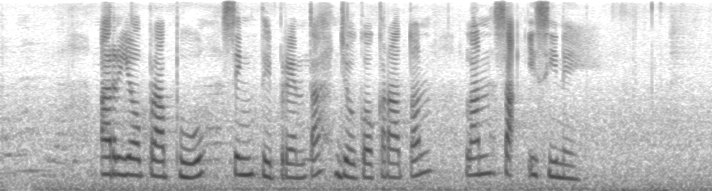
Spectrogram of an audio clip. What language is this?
Javanese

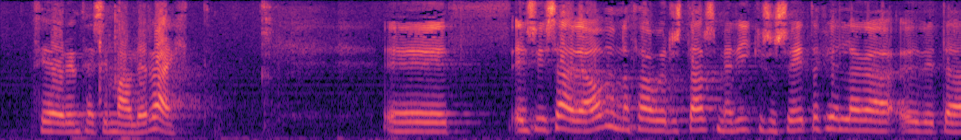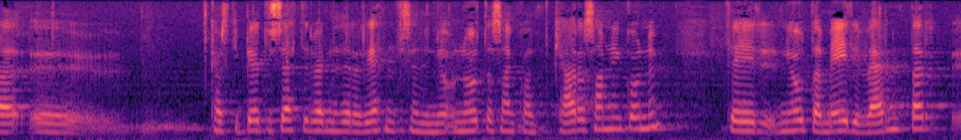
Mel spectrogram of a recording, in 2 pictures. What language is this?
Icelandic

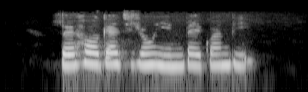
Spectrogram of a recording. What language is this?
Chinese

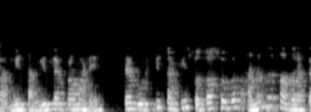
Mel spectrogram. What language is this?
Marathi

